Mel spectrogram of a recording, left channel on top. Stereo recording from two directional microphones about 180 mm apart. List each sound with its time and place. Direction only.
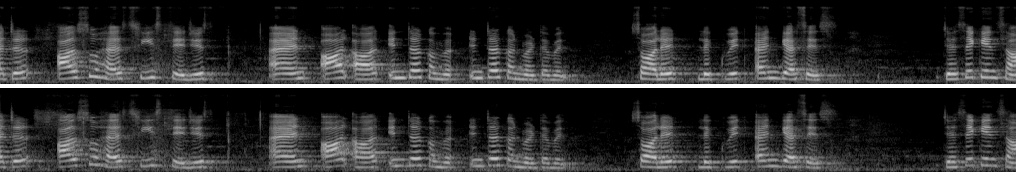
0.0 s a woman's voice: 50° left (ahead or behind)
9.4 s a woman's voice: 50° left (ahead or behind)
